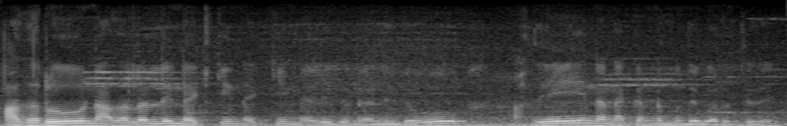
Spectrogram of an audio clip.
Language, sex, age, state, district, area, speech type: Kannada, male, 18-30, Karnataka, Chamarajanagar, rural, spontaneous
